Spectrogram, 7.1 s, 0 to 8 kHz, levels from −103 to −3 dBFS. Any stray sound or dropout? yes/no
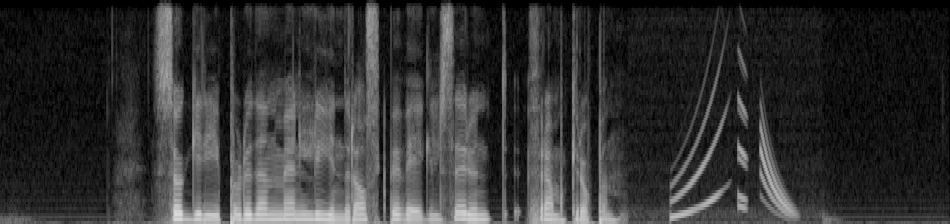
yes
